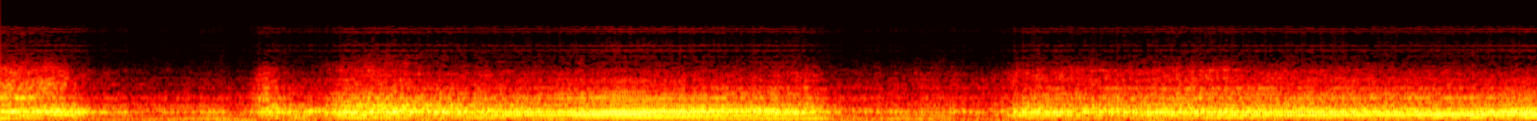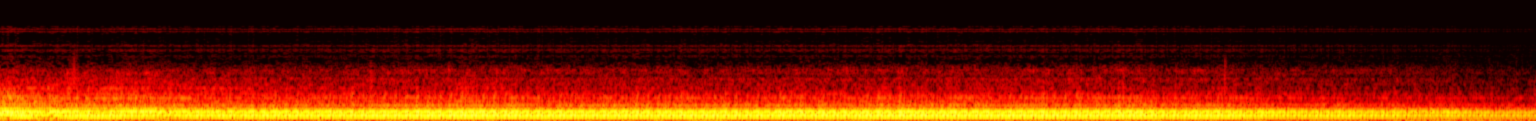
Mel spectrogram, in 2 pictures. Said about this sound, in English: Watched the car as it pulled away.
